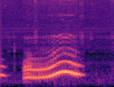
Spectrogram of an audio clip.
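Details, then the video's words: King pigeon, a male kept indoors and looking for another pigeon, gives one throbbing coo almost a second long that swells upward in pitch and falls away at the end. "SOUND OF A KING PIGEON"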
